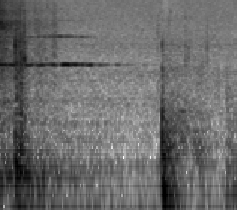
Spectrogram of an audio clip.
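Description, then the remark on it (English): A store's screen door is flung back and slams against wooden siding twice, about a second apart, each a heavy bang with a short rattling decay. A faint thin tone hangs briefly after the first hit. “"Screech!" cried the spring on the screen door as the door flung back against the door's siding with a bang.”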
